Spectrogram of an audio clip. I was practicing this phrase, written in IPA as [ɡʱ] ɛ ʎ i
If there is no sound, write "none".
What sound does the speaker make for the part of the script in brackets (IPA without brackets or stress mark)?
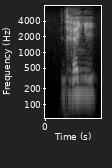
ɡʱ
